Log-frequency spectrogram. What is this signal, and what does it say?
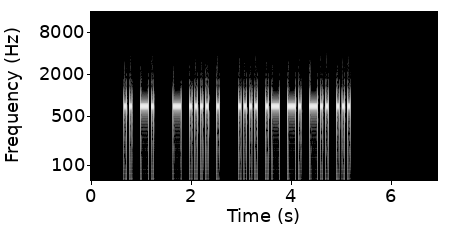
Morse code, heard as a keyed tone, about 22 wpm, 700 Hz. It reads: IN THE HANDS
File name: practice / 22wpm / Build A Phrase - 5-Word Phrases - 22wpm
